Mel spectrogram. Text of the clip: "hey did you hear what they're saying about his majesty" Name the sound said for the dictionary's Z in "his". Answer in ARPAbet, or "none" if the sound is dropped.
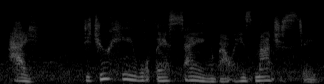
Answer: Z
